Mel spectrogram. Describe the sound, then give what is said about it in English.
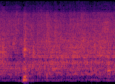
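Water gushes steadily from a tap into a bathtub, running cold in an old house where the hot water is slow to arrive. The flow is a continuous, even hiss with a brief thump near the start. “I think I'm going to give myself a little more hot water. I'm now laying off to the side. Oh, this was a disaster. This water is coming in cold.”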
